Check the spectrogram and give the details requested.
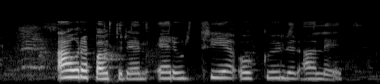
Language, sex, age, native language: Icelandic, female, 13, Icelandic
